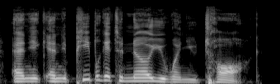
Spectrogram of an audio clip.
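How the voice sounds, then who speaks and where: The man's voice is fairly high in pitch, with very wide pitch swings at a moderate pace. The recording is very clean and the background silent. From Philadelphia area. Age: 50s. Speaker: rock guitarist. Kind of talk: casual interview chat. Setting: radio studio.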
